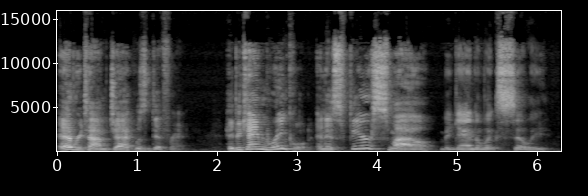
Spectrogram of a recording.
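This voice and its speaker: A man reading a children's picture book aloud in an expressive way, with dramatic pauses and casual, conversational delivery. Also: a little high. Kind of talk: animated read-aloud with casual asides.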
